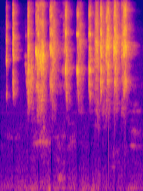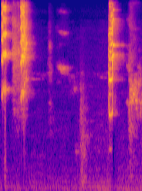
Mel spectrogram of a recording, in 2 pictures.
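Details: Pet lovebirds giving a rapid run of sharp, piercing chirps. A brief gap follows, then a couple of thin whistled tones and a final cluster of shrill squeaky notes.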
